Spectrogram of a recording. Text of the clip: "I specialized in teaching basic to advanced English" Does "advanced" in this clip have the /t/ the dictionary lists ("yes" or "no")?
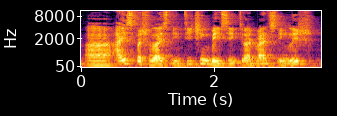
no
